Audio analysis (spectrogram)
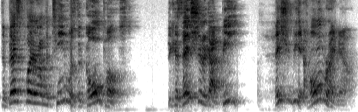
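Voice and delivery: a hint of Carly Lloyd's scorn, laughing at the end; mildly mocking quote; quoting Carly Lloyd. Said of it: "Carly Lloyd said".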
